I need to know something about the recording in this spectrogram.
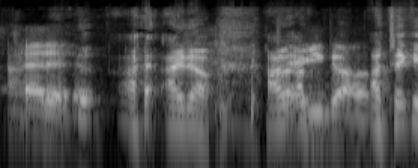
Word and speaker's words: Pettit: It's pronounced Pettit.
